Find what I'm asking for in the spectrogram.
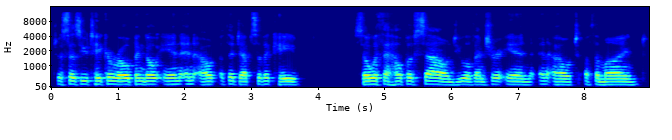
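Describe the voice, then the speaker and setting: A yoga nidra instructor reading a guided meditation script in a calm, measured, instructional way. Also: mid-range voice.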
